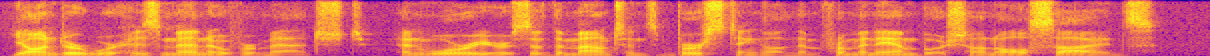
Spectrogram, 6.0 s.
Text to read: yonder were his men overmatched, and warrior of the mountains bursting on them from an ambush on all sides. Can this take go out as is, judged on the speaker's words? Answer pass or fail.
fail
